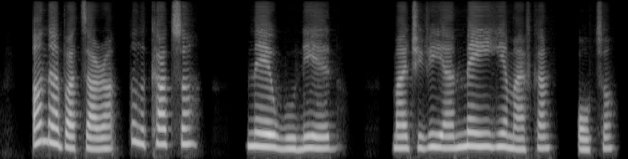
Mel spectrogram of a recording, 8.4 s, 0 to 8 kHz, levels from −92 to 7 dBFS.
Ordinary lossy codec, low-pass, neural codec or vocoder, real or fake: none; none; codec, 16 kHz, 0.2 kbps, FocalCodec; fake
